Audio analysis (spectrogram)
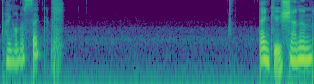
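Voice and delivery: soft, crying half-whisper; real tears, barely getting it out; whispering thanks through tears; teary whisper. Real, not acted. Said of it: "The waterworks are on".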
